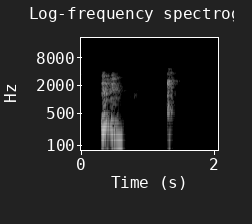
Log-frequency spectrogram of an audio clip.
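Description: Two short sounds from a man's voice over a video-call microphone: a brief voiced sound with a falling pitch about a third of a second in, then a shorter, sharper one just past a second.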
